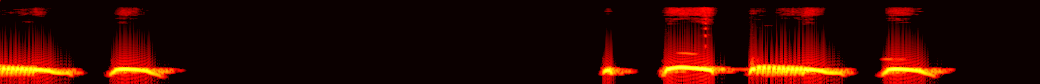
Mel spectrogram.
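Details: Lure call for spotted doves: short arched cooing notes in small clusters, a pair at the start and four more after a three-second pause, over a quiet background.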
